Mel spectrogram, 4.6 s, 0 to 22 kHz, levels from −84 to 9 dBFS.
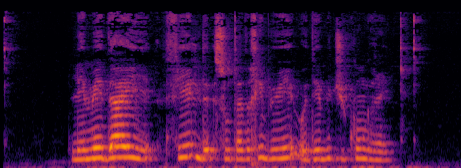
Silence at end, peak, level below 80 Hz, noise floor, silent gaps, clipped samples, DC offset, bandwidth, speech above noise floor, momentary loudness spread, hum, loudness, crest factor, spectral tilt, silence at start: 0.4 s; -4 dBFS; -54 dBFS; -54 dBFS; none; under 0.1%; under 0.1%; 17 kHz; 34 dB; 18 LU; none; -21 LUFS; 18 dB; -4 dB/octave; 0.05 s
